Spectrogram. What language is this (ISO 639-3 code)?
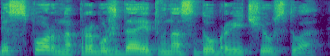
rus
